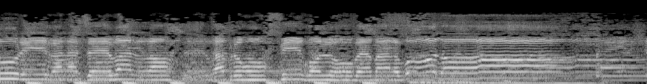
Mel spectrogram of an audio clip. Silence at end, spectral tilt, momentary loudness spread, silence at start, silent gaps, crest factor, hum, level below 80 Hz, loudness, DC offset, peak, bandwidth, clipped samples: 0 s; -4 dB/octave; 8 LU; 0 s; none; 12 dB; none; -22 dBFS; -12 LUFS; under 0.1%; 0 dBFS; 12 kHz; under 0.1%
